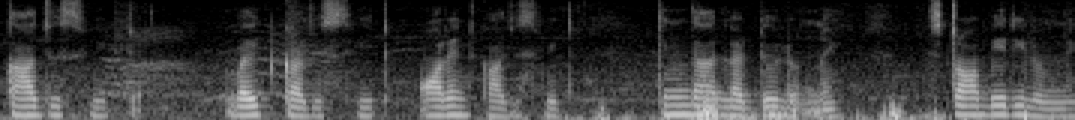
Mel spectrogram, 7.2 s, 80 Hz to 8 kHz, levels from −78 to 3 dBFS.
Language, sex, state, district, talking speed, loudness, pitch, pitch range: Telugu, female, Andhra Pradesh, Sri Satya Sai, 115 wpm, -23 LUFS, 155 Hz, 140-170 Hz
